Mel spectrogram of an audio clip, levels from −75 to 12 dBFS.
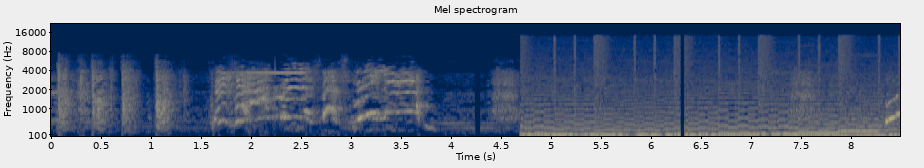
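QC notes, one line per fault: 1.65–2.65 s, loudspeaker feedback squeal. A 3.7 kHz tone swells over about half a second to roughly the sound's level, as the mic-to-speaker loop rings.
2.23 s, 4.23–4.29 s, 6.29–6.33 s, gaps between stream segments. Hard-edged silences of 6, 55 and 43 ms recur every 2 s, where segment timestamps leave holes.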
